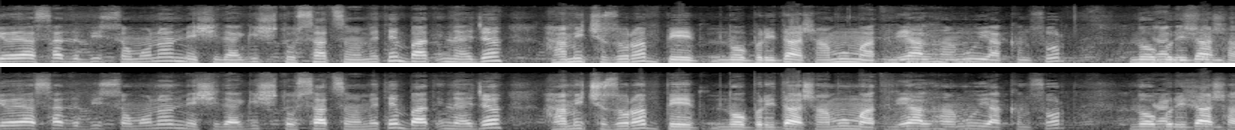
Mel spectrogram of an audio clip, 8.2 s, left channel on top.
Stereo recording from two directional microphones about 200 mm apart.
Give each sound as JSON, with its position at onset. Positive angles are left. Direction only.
{"t": 0.0, "sound": "speech", "side_deg": -55}
{"t": 7.8, "sound": "a man's voice", "side_deg": -40}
